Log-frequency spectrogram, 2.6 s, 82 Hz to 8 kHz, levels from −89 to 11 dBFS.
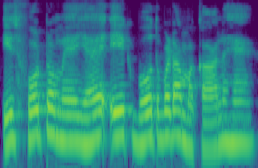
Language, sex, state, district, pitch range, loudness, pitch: Hindi, male, Uttar Pradesh, Shamli, 170-195 Hz, -14 LUFS, 180 Hz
